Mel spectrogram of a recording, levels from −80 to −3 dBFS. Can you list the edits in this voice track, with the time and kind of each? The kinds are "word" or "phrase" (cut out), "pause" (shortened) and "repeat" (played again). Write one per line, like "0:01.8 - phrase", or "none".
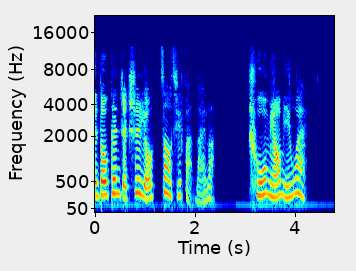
0:02.8 - pause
